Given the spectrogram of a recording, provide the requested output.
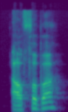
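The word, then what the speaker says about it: Elphaba: And Olive is being I should know how to pronounce this because it was like the biggest movie ever. Alphaba.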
